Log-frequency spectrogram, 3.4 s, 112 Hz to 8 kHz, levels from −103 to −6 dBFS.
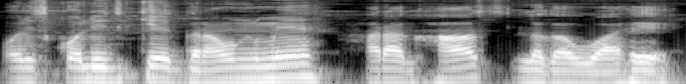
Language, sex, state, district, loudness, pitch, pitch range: Hindi, male, Uttar Pradesh, Saharanpur, -14 LUFS, 125 Hz, 110-135 Hz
